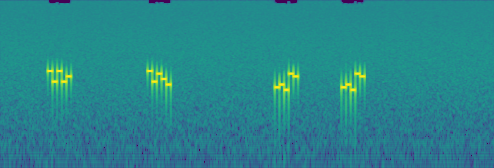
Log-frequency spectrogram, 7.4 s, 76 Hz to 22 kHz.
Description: Five-tone selective call (ZVEI), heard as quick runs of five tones, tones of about 70 ms. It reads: 84846 84753 23176 23176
